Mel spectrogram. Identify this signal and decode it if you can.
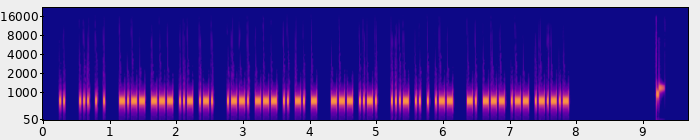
Morse code, heard as a keyed tone, about 40 wpm, 700 Hz. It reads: I SEE YOUR POINT OF VIEW NOW.
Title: Sentences from Top 1000 Words - Review Part 6 - 40wpm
